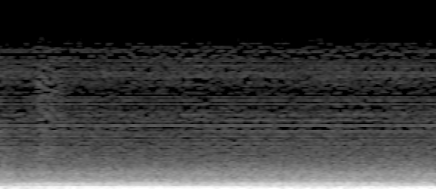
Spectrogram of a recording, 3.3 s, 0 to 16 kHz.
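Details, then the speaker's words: 2004 GM vehicle on a test drive: a steady, low droning hum under road noise while cruising, likened to a WWII airplane. A worn front wheel bearing, not severe and probably not yet loose. "like a world war two airplane flying over Dresden it's not that bad I've heard a lot worse before"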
